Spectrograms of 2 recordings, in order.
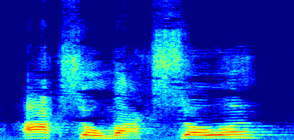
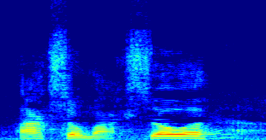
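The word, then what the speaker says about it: Aoxomoxoa: Oxomoxoa. That's how you say it. Oxomoxoa.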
